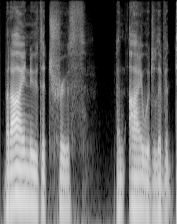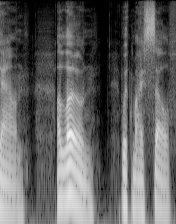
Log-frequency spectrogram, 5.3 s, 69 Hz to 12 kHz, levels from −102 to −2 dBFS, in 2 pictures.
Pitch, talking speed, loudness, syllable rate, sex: 100 Hz, 145 wpm, -20 LUFS, 4.5 syllables/s, male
